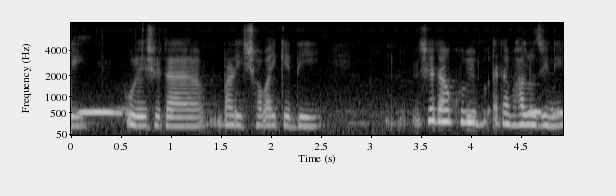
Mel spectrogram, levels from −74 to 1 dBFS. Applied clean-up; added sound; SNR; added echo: none; Bird; 5 dB; none.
